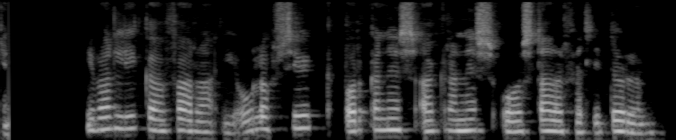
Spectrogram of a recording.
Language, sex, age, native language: Icelandic, female, 60-69, Icelandic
